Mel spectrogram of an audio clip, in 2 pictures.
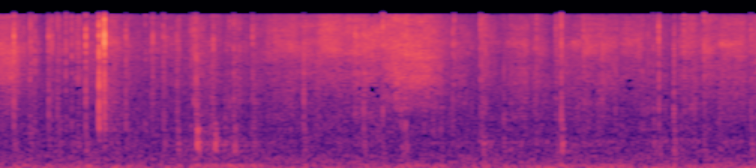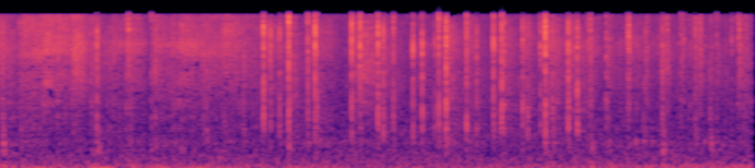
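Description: Long nails tap the sides of a medium plastic yogurt tub with a lid standing on a table. The result is a steady stream of quick, dry, bright clicks that die away almost instantly, mixed with a faint crinkly, scratchy wash over a low, quiet background rumble.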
